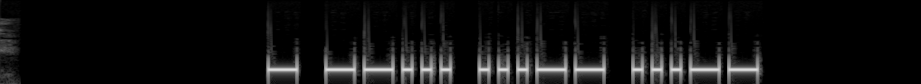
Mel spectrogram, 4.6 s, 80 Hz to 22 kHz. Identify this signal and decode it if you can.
Morse code, heard as a keyed tone, about 25 wpm, 700 Hz. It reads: T733
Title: Numbers - Contest Style - 4-Digit 25wpm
